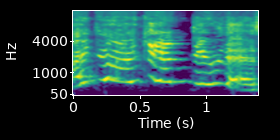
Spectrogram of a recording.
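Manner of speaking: put-on, high-pitched, loud, sobbing crying voice. Retelling being put in front of a camera: retelling own crying words. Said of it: "I was crying".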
